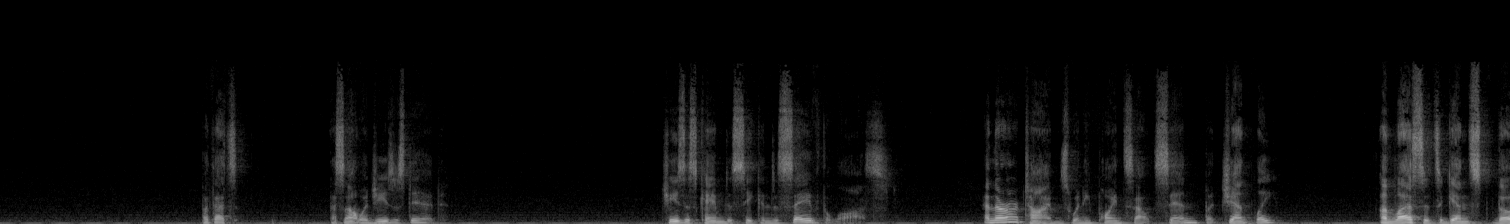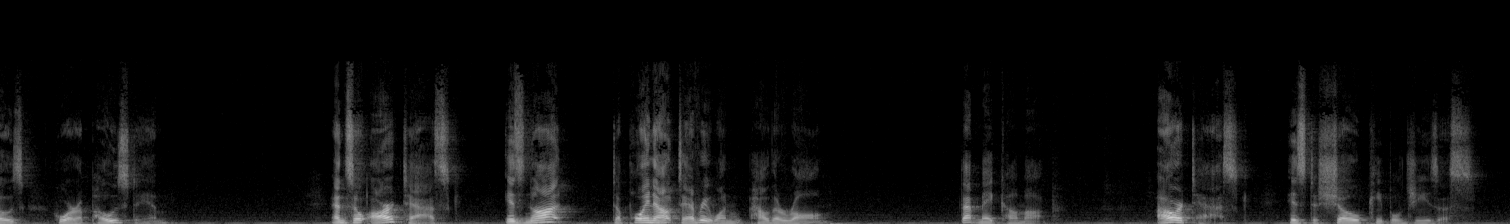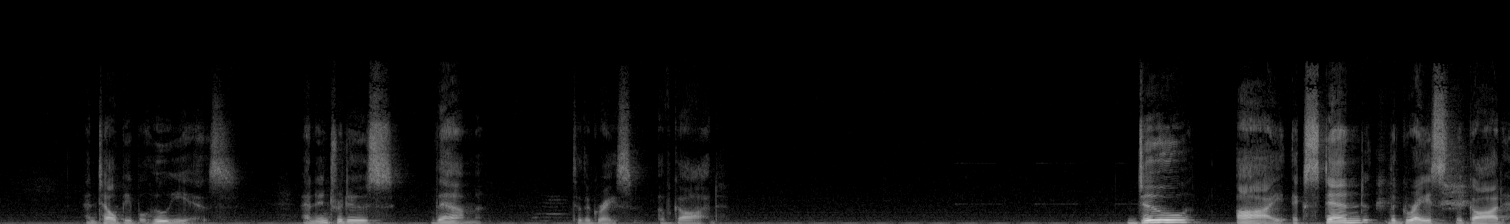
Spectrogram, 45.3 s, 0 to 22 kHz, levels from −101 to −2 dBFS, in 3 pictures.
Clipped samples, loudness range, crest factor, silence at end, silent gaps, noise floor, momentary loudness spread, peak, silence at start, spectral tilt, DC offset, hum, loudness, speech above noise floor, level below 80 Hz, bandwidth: under 0.1%; 15 LU; 24 dB; 0 s; none; -73 dBFS; 21 LU; -16 dBFS; 2.05 s; -5.5 dB/octave; under 0.1%; none; -38 LUFS; 35 dB; -74 dBFS; 15.5 kHz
